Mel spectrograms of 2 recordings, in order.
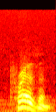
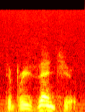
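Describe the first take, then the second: First: "present" said as the noun, stress on the first syllable PRE-sent; wrong stress on present. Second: "present" as the verb, stress on the second syllable pre-SENT; corrected stress on present. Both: Shown as a demonstration. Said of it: "you have to give the accent right".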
